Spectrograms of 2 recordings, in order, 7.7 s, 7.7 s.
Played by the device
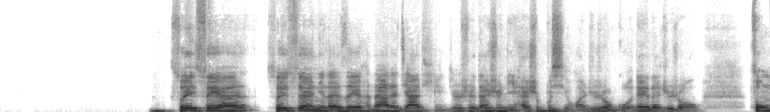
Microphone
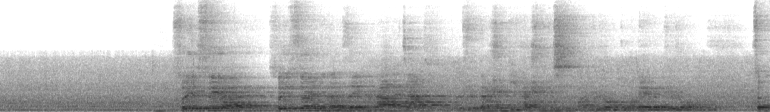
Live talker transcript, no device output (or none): none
